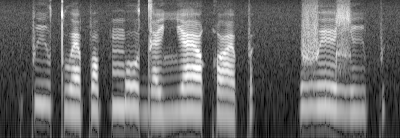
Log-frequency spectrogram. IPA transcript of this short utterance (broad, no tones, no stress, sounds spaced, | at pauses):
p i tʷ æ p ɒ p m o d æ ʎ æ qʷ æ p | v e ɮ i p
